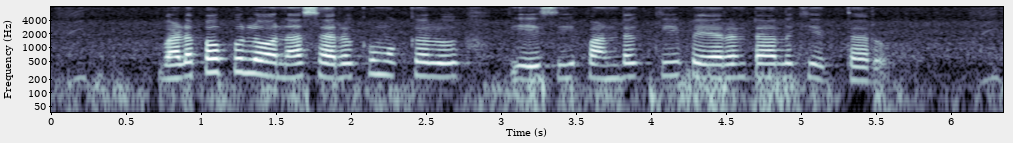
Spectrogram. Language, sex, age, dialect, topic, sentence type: Telugu, female, 31-35, Utterandhra, agriculture, statement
